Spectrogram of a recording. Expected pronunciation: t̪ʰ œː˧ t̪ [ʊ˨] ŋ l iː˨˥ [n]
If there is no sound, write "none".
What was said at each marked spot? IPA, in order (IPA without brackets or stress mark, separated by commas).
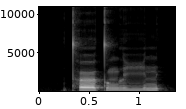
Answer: ʊ˨, n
